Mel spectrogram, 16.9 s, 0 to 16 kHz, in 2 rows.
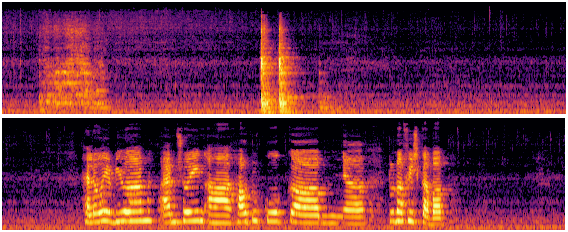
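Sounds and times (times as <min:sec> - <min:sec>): low sizzle: 0:00.0 - 0:16.9
wooden spatula scraping frying pan: 0:00.5 - 0:01.8
utensil knocking on pan: 0:03.9 - 0:04.6.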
